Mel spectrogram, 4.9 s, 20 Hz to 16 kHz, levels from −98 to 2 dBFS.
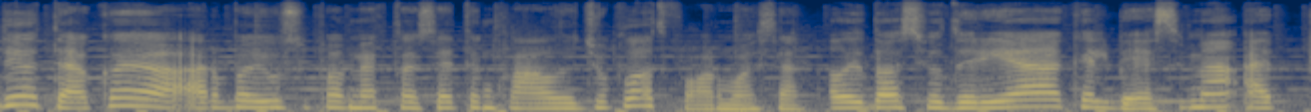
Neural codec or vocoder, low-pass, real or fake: none; 14.4 kHz; real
